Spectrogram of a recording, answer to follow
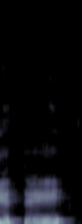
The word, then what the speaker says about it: étais: Tu étais, le S à la fin ne se prononce pas.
